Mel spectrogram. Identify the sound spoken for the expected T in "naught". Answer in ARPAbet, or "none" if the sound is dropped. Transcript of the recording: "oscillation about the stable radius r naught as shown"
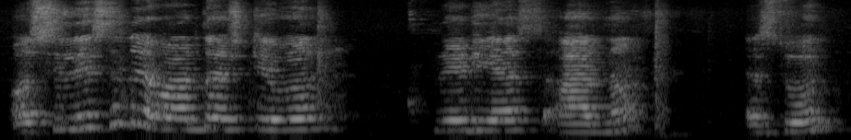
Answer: none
